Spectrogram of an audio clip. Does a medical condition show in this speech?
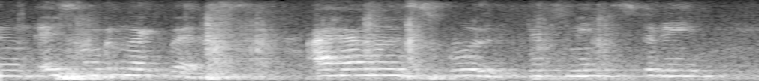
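Yes: cerebral palsy; caused by encephalitis.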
